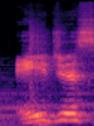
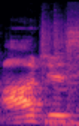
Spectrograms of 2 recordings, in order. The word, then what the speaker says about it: Aegis: to finish that point Aegis is the more English American pronunciation ajis is more of a Greco-Roman pronunciation so there you go as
